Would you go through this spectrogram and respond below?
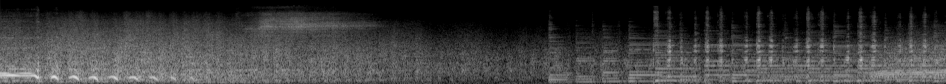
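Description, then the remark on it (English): A train chugs along in steady rhythmic bursts of hissing noise for several seconds, then fades as music with instruments takes over. “Chugga, chugga, chugga, chugga, chugga, chugga up the hill. Puffin' and a chuggin', you know that engine will reach the summit and go down the other side.”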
